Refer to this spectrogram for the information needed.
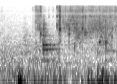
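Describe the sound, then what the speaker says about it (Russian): Warm water is poured over a grapevine bush being readied for green grafting, giving a short wet splash and trickle with a couple of heavier splatters, close and moderately loud. "Заливаю куст теплой водой"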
